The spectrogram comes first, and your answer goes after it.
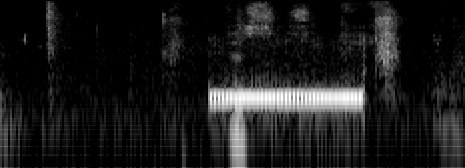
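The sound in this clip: Ringback tone of an outgoing phone call, heard as one steady, loud beep lasting about a second, with voices briefly before and after it.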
